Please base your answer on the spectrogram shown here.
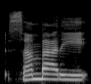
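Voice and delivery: usual speaking voice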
